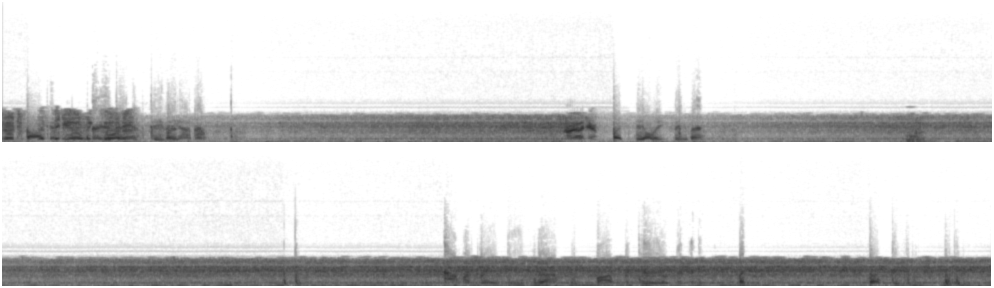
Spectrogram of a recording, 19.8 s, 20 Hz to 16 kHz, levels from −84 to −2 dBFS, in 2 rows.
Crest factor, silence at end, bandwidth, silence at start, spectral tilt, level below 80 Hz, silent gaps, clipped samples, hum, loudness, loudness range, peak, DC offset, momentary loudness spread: 16 dB; 0 s; 14 kHz; 0 s; -5.5 dB/octave; -42 dBFS; none; under 0.1%; none; -22 LUFS; 8 LU; -6 dBFS; under 0.1%; 11 LU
